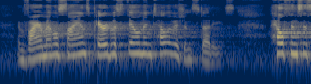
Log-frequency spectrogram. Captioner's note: none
